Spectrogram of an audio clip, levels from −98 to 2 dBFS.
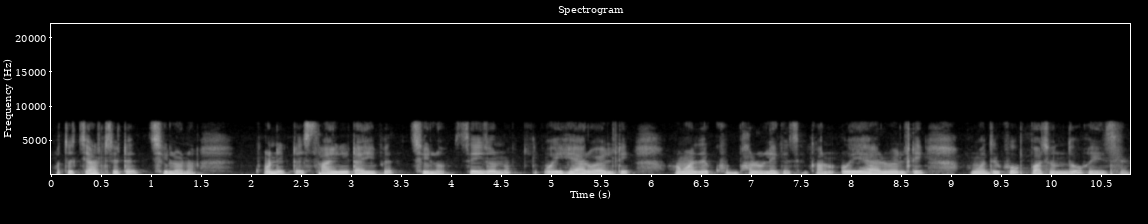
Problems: none marked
